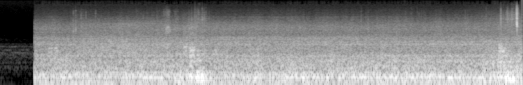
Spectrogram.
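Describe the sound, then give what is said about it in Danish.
Steady road and wind roar fills a car driving up onto the bridge between Denmark and Sweden. It starts abruptly after a moment of silence and holds even, with a few faint ticks. “Nu kører jeg op over broen og befinder mig her mellem Danmark og Sverige.”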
